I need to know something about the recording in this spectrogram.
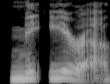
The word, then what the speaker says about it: Meira: MEIRA, like Madeira wine, but MEIRA.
